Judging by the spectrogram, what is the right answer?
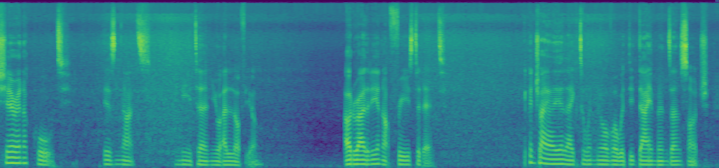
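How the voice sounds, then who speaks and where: A shady pirate captain, played by a man, speaks low and close to the listener in an audio roleplay. He is jaded but tender underneath, with frank, folksy phrasing and a teasing edge. A noticeable bed of ambient noise sits behind his voice. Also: natural voice, low-quality recording. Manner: colloquial dialect grammar, gently teasing, frank. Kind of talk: intimate audio roleplay acting addressed to the listener. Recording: clear background noise, ambient sound bed.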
